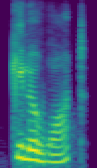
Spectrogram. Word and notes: kilowatt: Indian

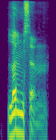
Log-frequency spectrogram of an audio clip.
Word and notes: lonesome: British English

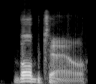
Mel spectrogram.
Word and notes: bobtail: British English

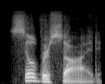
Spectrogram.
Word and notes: silverside: American English

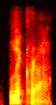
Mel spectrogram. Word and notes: Lycra: American English

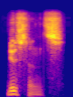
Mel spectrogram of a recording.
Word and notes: nuisance: American English

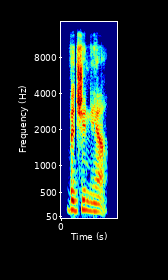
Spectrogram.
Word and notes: Virginia: Indian

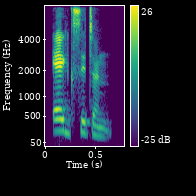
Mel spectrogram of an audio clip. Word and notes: exciton: Indian

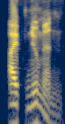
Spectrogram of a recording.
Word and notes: ichneumon: American English

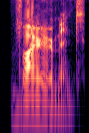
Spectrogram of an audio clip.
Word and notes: virement: American English

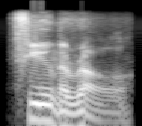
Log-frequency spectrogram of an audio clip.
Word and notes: fumarole: British English

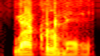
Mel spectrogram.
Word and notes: lachrymal: American English

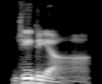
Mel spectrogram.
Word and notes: GDR: British English

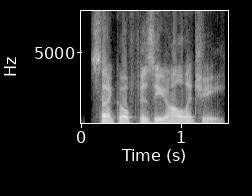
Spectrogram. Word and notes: Psychophysiology: American English

